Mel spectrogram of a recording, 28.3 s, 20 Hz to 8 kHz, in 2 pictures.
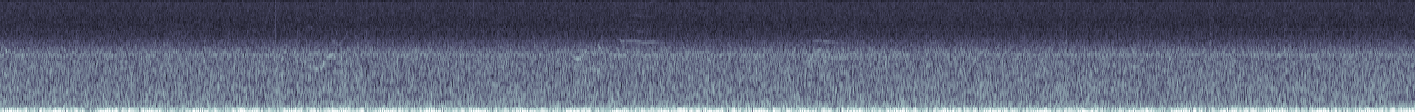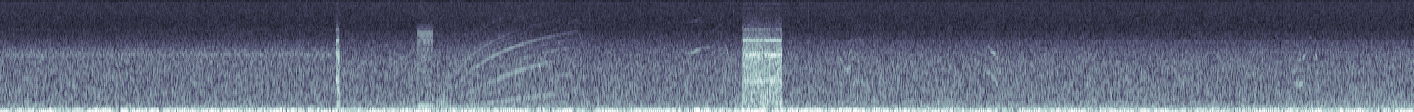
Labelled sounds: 5.5	6.8	killer whale, offshore, 0.79 to 3.1 kHz

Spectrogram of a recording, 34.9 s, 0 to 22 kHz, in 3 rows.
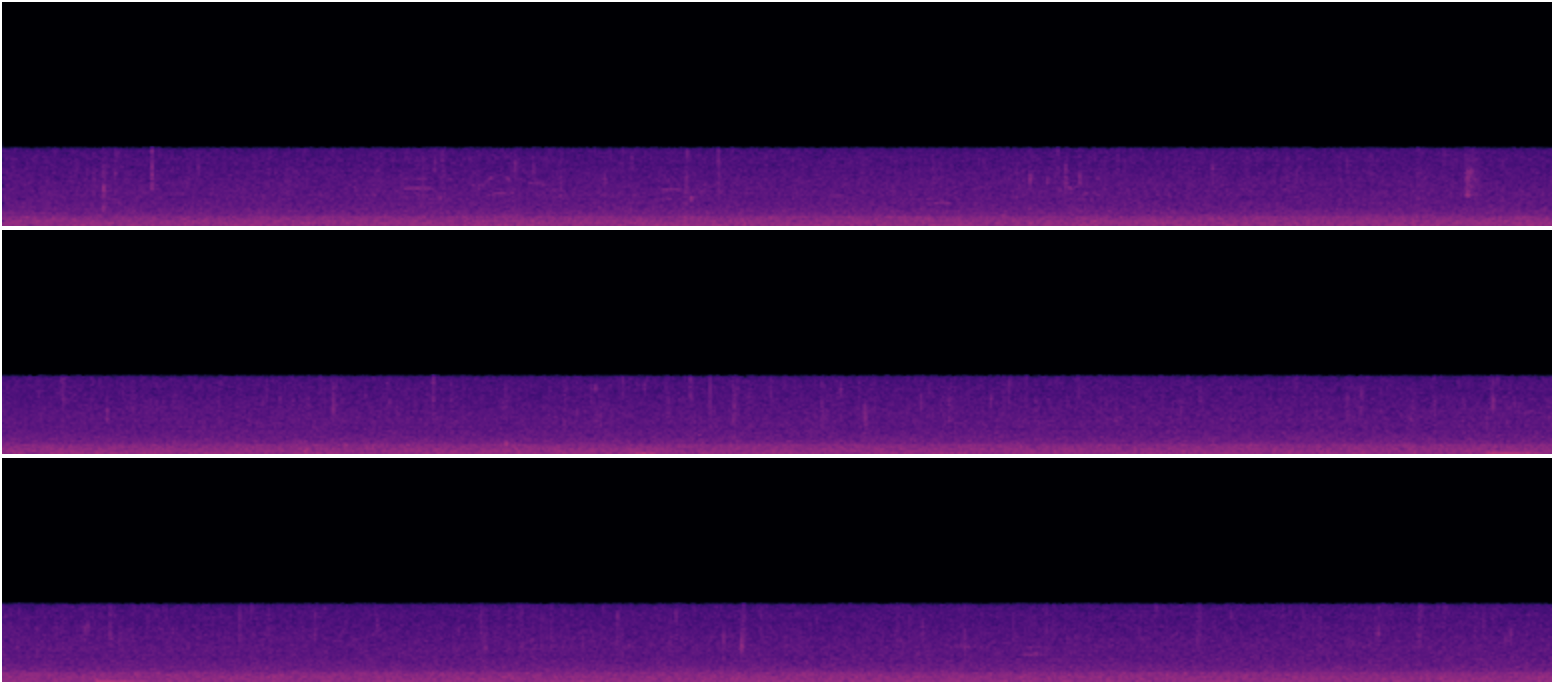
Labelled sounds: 3.0	3.2	Pacific white-sided dolphin, 3.7 to 3.8 kHz

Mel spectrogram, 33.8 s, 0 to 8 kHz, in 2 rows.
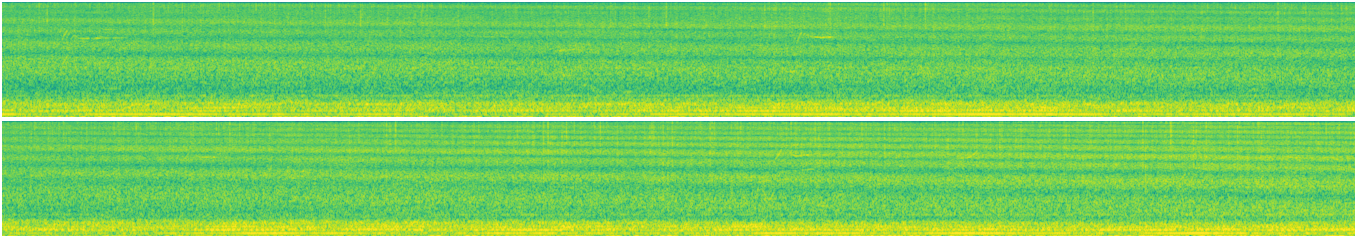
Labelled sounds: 0.6	1.5	killer whale, southern resident, 2.9 to 3.9 kHz

